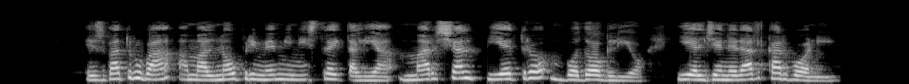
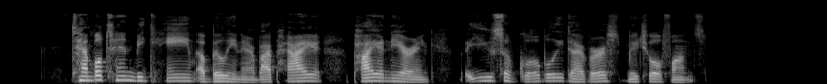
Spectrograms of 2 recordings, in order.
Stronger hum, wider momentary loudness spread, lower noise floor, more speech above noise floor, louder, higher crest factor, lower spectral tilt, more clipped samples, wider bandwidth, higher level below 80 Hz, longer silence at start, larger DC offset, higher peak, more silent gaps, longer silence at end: neither; second, 8 LU vs 12 LU; about the same, -88 dBFS vs -85 dBFS; first, 74 dB vs 59 dB; first, -15 LUFS vs -25 LUFS; second, 14 dB vs 24 dB; about the same, -4.5 dB/octave vs -5 dB/octave; neither; second, 8.2 kHz vs 11.5 kHz; first, -58 dBFS vs -68 dBFS; first, 0.85 s vs 0.7 s; neither; about the same, 0 dBFS vs -2 dBFS; neither; second, 0.7 s vs 1.25 s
